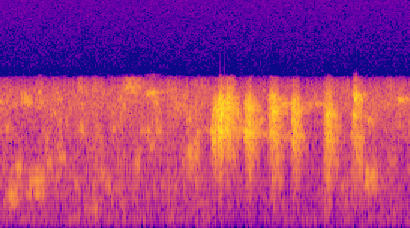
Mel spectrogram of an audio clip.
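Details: Javan myna in full gacor song: low muffled noise at first, then a fast series of loud, harsh, buzzy notes packed close together in the second half.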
